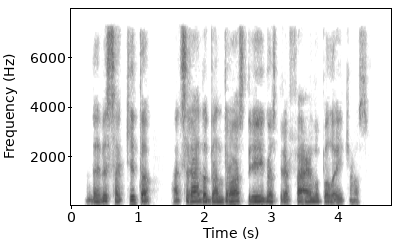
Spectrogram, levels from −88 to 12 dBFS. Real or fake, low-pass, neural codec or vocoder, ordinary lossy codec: fake; 7.2 kHz; codec, 16 kHz, 4 kbps, FreqCodec, smaller model; MP3, 64 kbps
